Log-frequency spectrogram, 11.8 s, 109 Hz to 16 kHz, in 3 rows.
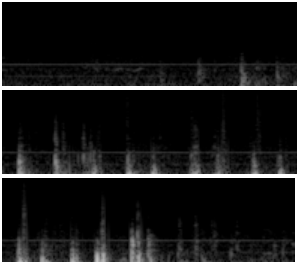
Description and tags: Descending Stairs (from cupboard)
The sound of coming down the stairs recorded from inside the cupboard under the stairs.
Recorded with a Zoom H1.
steps, wood, wooden, descend, stairs, staircase, footsteps, descending, floor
